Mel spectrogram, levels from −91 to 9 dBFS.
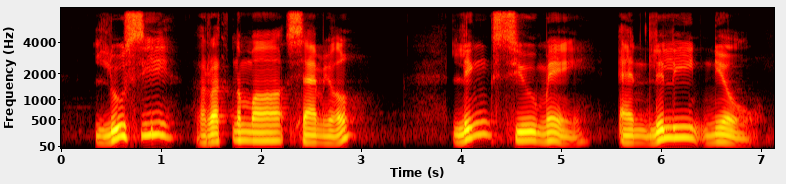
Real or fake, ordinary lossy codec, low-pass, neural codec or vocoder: real; none; 7.2 kHz; none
